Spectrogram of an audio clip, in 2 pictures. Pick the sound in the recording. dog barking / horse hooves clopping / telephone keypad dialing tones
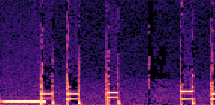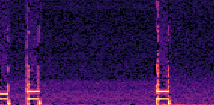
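telephone keypad dialing tones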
